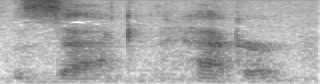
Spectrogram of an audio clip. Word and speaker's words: Zac Hacker: to pronounce your name why don't you spell it for them okay it's Zack hacker and it's z acha cker there you go check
